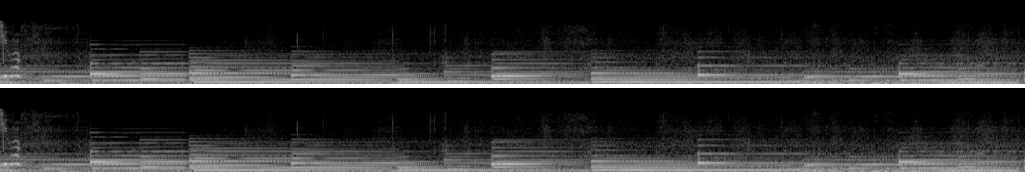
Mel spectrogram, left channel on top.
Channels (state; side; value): identical; both; correlation 1.00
